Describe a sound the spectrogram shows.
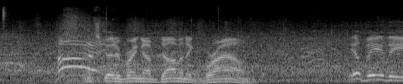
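A crowd murmurs in a large stadium.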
